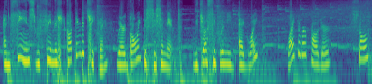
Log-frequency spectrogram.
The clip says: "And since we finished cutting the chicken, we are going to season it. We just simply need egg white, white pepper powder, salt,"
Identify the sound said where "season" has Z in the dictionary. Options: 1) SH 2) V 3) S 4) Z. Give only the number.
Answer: 3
